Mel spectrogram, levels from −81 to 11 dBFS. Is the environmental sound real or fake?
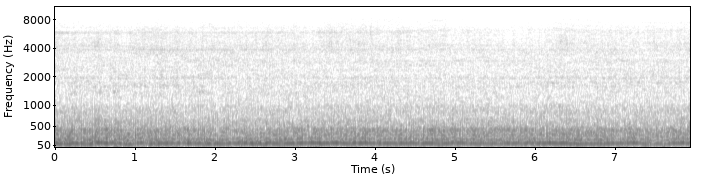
fake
